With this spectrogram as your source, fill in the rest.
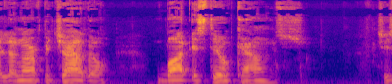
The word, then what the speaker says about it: Leonor Pichardo: English speaking only, and they will call it like Leo Pichardo, supposed to say Leonor Pichardo, but it still counts.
